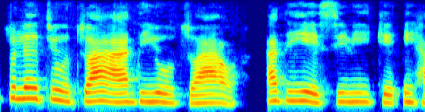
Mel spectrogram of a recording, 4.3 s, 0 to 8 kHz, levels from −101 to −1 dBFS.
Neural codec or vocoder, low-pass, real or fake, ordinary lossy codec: codec, 16 kHz, 2 kbps, FreqCodec, larger model; none; fake; none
